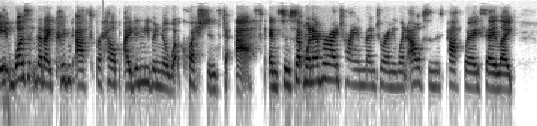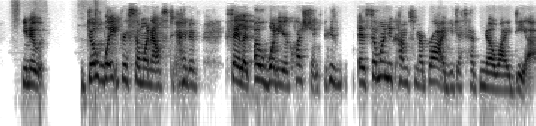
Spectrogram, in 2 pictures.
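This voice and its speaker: A woman with an American accent speaks at a fairly high pitch. She moves at a fairly quick pace with ordinary pitch variation. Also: big swings in loudness. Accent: American, becoming more British. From United States. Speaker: sport psychologist. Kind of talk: interview.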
